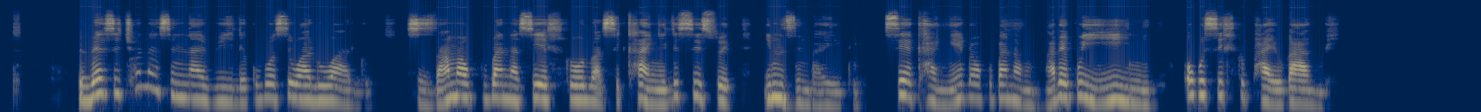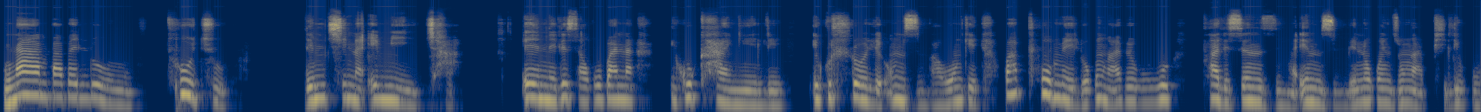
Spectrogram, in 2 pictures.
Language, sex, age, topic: North Ndebele, female, 25-35, health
